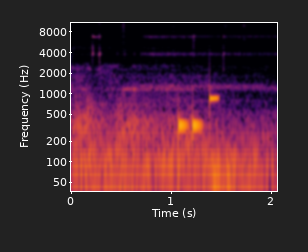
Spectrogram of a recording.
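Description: Short electronic beeps chime.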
